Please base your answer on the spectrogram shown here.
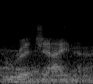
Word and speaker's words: Regina: and uh Regina yeah got to say it like this Regina I know I I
